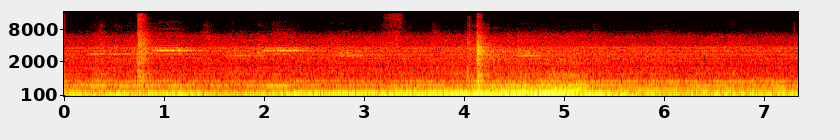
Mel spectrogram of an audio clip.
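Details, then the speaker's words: Pedestal fan after replacing its failed capacitor, which had caused humming and no rotation, on speed 3: steady low motor hum and airflow rumble with a couple of switch clicks as the fan now rotates normally. "இப்ப number தரீ motor பாத்தீங்கன்னாக்கா நல்லாவே வந்து rotate ஆகுது. முன்னாடி கொஞ்சம் கூட ஓடாம இருந்துச்சு. இப்ப வந்து நல்லா வந்து ரொட்டேட் ஆகுது."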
